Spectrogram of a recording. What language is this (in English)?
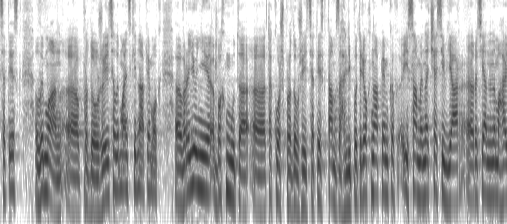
Ukrainian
